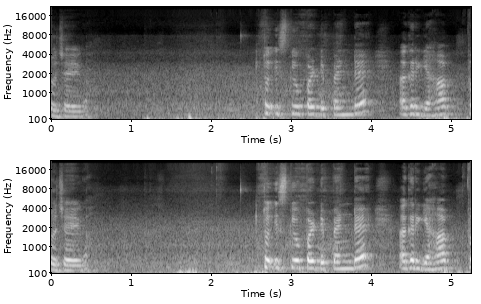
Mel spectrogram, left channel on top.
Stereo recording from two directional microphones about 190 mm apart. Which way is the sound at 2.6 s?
40° right (ahead or behind).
